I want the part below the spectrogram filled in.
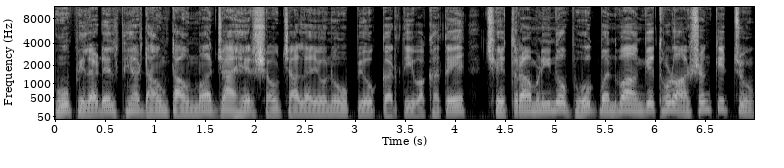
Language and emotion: Gujarati, fearful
